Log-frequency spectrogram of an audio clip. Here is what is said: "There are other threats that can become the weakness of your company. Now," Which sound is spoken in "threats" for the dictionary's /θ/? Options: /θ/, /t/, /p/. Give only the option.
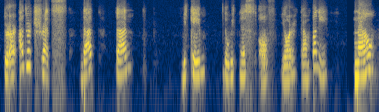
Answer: /t/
